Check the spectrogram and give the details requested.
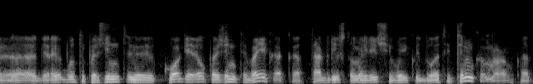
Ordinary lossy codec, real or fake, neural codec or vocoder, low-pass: Opus, 16 kbps; fake; codec, 24 kHz, 1.5 kbps, HILCodec; 7.2 kHz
